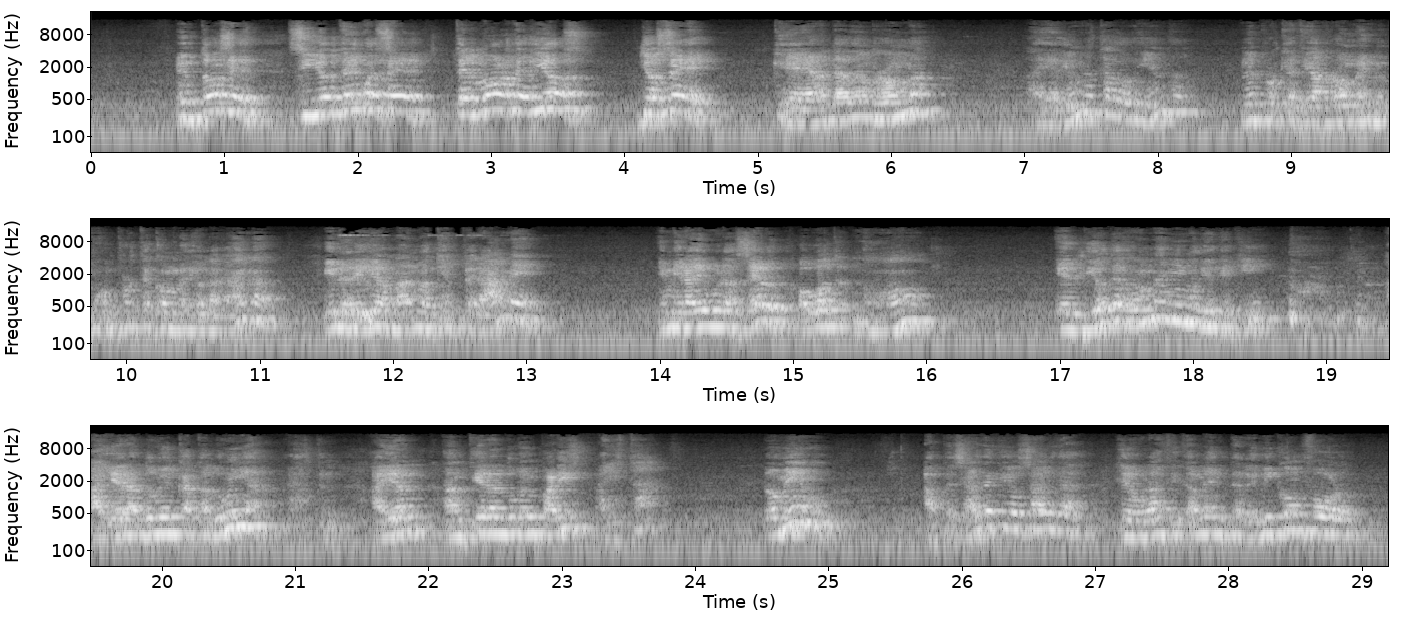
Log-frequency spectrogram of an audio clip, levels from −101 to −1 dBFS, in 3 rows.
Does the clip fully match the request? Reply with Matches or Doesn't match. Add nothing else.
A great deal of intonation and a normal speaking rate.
Matches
